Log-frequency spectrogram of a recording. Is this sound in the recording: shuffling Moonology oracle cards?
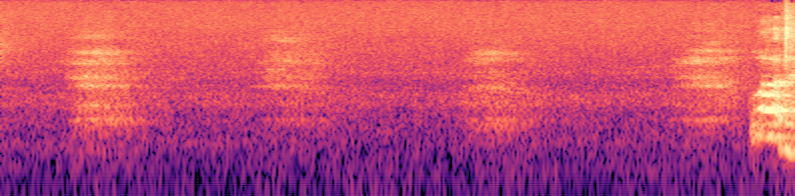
no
